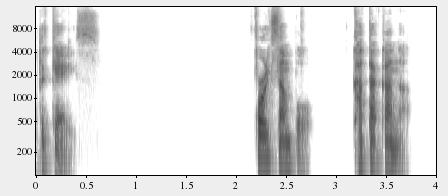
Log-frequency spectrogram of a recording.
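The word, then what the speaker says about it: カタカナ: For example, katakana. The second and third syllables are pronounced higher in pitch, and the first and the last syllables are lower in pitch. Katakana.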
